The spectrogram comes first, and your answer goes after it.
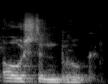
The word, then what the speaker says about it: Oostenbroek: and i'm happy happy is here ostenbrook if i'm saying your name correctly can you just correctly like tell me how you say it's so much cooler dude you killed it uh ostenbruck which is translated into eastern pants in english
